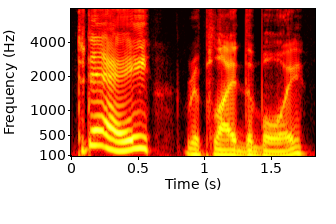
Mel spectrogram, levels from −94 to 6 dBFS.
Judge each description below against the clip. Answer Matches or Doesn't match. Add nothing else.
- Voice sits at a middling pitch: Matches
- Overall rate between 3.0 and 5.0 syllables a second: Matches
